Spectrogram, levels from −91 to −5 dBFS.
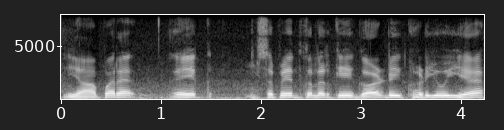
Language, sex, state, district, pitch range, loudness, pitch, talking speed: Hindi, male, Rajasthan, Bikaner, 160-180 Hz, -12 LUFS, 175 Hz, 140 wpm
